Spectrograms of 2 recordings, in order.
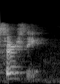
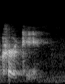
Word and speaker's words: Circe: For example, giving him an antidote to the spells of Circe, or Kirke, as it would be pronounced in Greek. But Circe sounds better, so that's what we're going to say.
